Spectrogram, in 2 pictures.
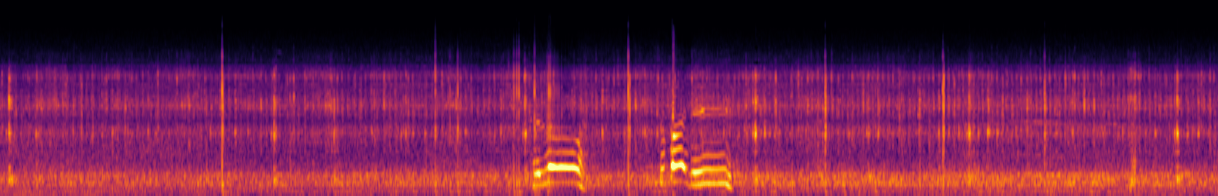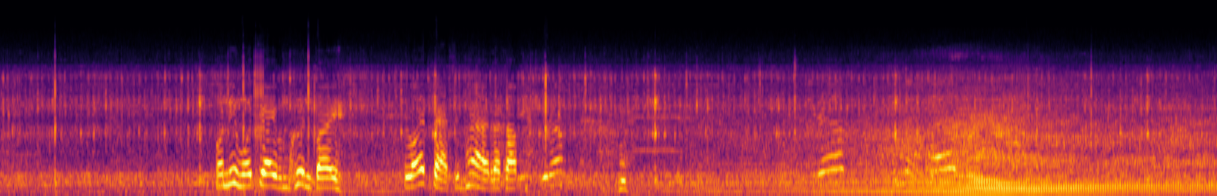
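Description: Wind rushes past a moving bicycle.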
